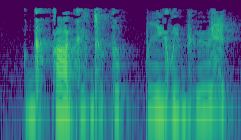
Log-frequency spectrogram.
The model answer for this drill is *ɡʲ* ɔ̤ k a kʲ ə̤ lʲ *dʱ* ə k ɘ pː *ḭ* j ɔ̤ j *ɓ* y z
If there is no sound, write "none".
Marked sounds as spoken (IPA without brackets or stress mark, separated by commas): ɡʲ, dʱ, i, bʱ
